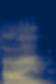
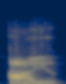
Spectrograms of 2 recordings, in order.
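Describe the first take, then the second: First: Said as one contracted syllable. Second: Said as one contracted syllable.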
